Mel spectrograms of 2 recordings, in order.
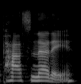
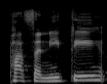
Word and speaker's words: Passanetti: Because like, first of all, Passanetti is like an Americanized pronunciation of the Italian name. Like I'm pretty sure if it was pronounced in proper Italian, it would be like Passaniti or something like that.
